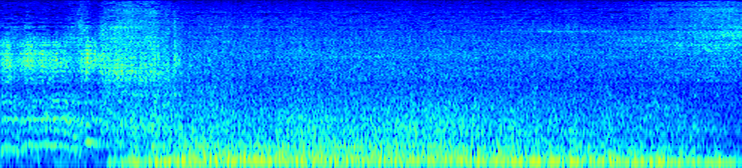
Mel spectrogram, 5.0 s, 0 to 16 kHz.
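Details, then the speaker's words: 1966 Mercury Montclair, sat 40 years, brake clean sprayed down the carb throat: long rough cranking that barely catches and fades out after about four seconds. Fuel starvation, suspected stuck carburetor needle and seat. "I bet that needle and seat is stuck."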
